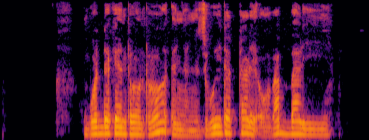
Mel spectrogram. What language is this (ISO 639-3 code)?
lug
